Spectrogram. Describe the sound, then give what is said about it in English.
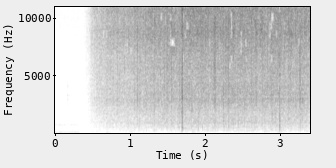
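Breakfast of eggs, toast and bacon being cooked, frying in a pan: after a brief silence, a steady bright sizzle hisses continuously, punctuated by a couple of sharper pops. “Okay, just sit right there and I'll whip up some breakfast right quick.”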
